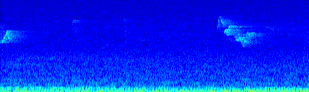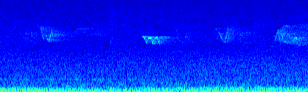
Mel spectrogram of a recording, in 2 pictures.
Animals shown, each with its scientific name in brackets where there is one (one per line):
Scarlet Tanager (Piranga olivacea)
Red-eyed Vireo (Vireo olivaceus)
